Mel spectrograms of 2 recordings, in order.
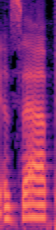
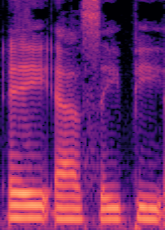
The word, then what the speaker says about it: ASAP: And in Europe, there were some people that would just say a zap, and I kind of picked that. And I know it's not like that. It's ASAP.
